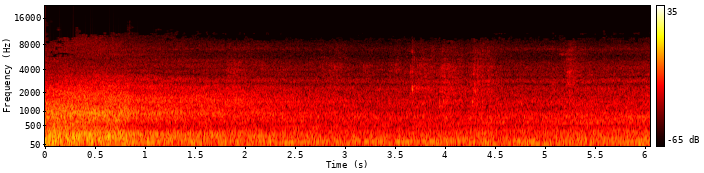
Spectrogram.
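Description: A trolley bus hums as it pulls away along the street.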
